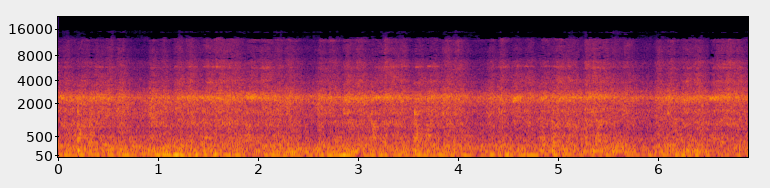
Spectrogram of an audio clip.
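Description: Freight wagons of a container train rolling past at speed, wheels clattering over the rail joints under a steady loud rush, with a continuous high squeal from the wheels.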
